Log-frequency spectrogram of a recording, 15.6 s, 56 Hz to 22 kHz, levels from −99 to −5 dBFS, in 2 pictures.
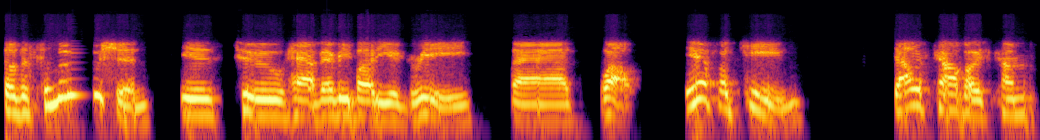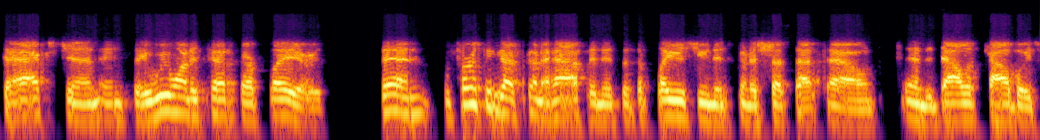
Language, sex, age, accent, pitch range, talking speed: English, male, 50-69, American, 135-225 Hz, 190 wpm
